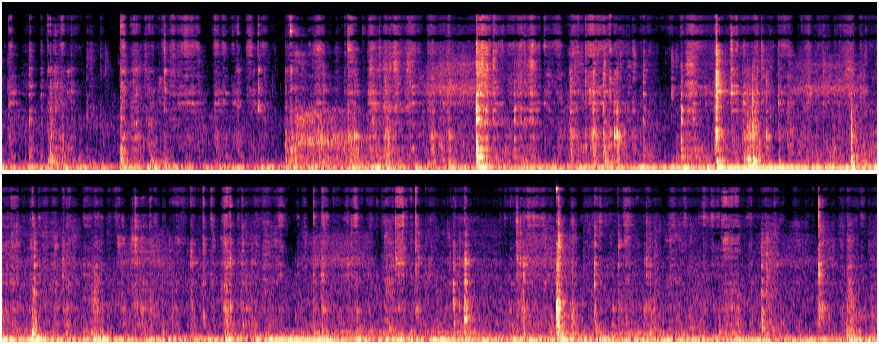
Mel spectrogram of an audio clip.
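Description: Small metal clicks, clinks and scraping as a thermocouple's spring clip is worked into place on a patio heater's sheet-metal burner head, with a few sharper clicks scattered through.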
